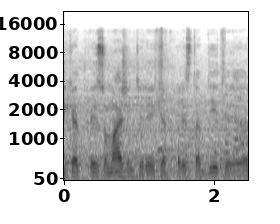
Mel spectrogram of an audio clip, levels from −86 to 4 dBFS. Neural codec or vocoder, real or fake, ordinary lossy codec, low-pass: none; real; AAC, 48 kbps; 14.4 kHz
